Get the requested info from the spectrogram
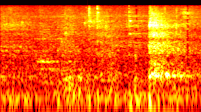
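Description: Quiet room tone with a few faint clicks, and a soft breath from the speaker near the end.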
